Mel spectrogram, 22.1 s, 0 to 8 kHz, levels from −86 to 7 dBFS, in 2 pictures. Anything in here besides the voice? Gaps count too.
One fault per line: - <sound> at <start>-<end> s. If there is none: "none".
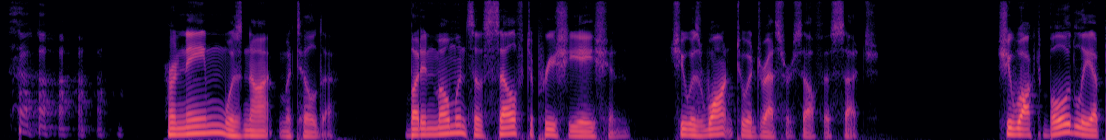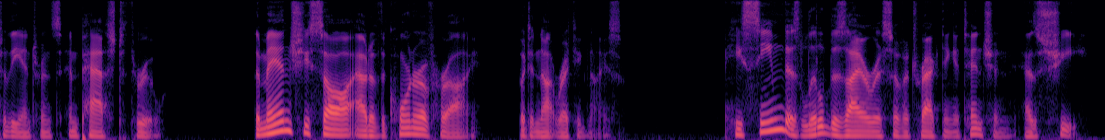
- laugh at 0.1-1.2 s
